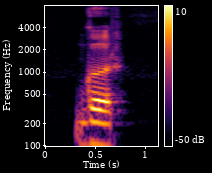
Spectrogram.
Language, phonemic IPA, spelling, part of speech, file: Wolof, /ɡoːr/, góor, noun, Wo-góor.oga
- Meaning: man, male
